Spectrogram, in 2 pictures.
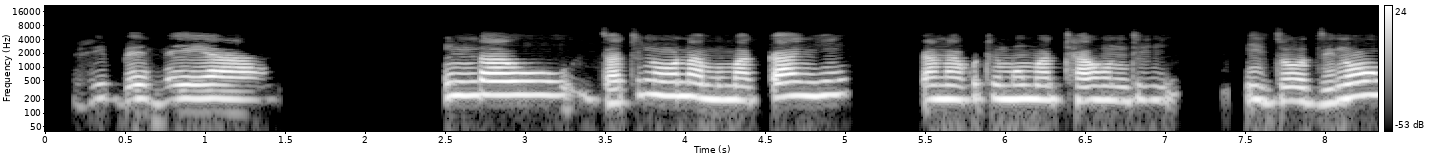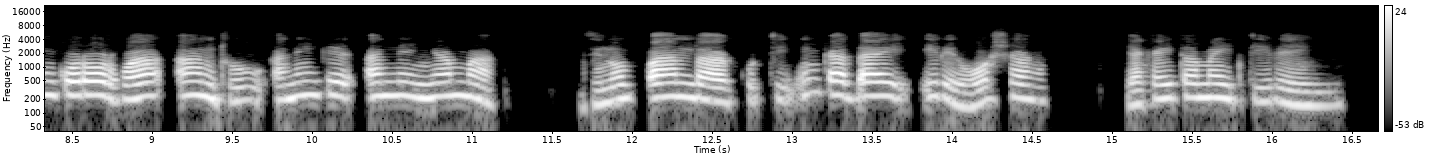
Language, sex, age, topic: Ndau, male, 25-35, health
